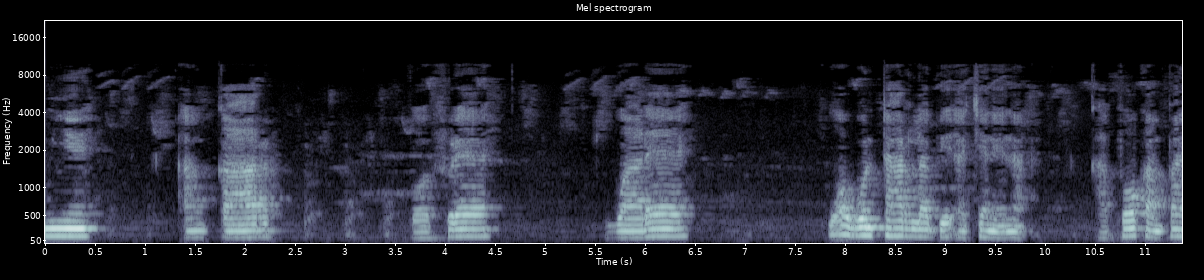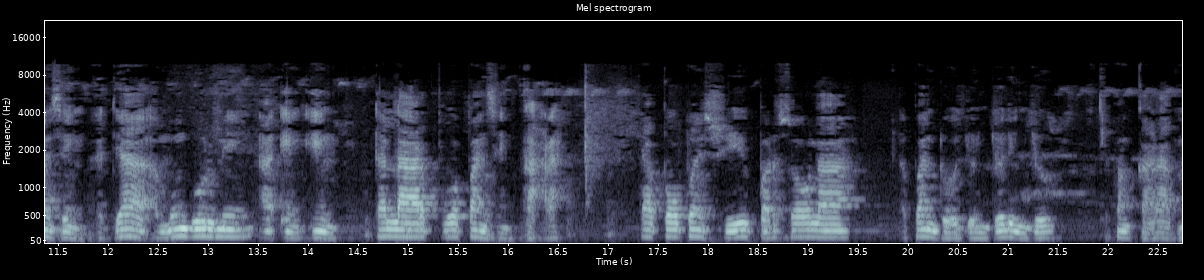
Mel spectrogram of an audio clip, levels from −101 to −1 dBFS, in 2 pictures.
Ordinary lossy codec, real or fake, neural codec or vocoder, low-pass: AAC, 32 kbps; real; none; 9.9 kHz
